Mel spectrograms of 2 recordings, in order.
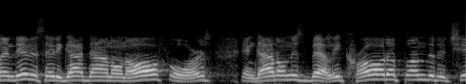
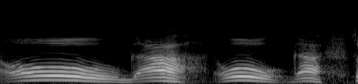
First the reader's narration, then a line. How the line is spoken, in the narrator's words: The pastor ... just groaning, just saying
